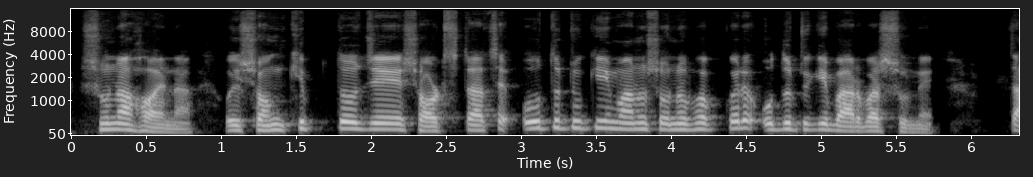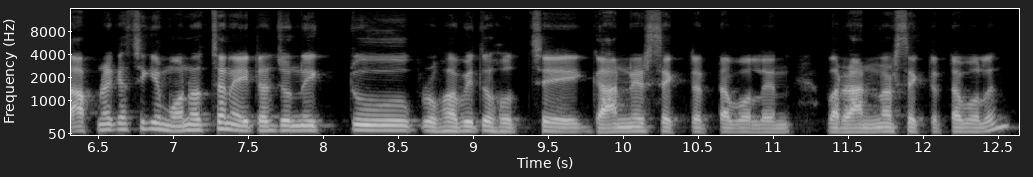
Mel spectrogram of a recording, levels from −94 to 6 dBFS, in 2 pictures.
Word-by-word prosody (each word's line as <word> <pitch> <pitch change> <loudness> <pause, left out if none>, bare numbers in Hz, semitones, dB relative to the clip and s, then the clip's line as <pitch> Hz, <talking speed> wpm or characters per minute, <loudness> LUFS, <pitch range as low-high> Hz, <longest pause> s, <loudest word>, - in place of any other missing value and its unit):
শুনা 170 0 +4
হয় 110 -2 +3
না। 90 - -6 0.3
ওই 145 - +2
সংক্ষিপ্ত 185 +7 -1 0.2
যে 175 0 +7 0.2
শর্টস 130 -2 +2
টা 155 - +3
আছে, 145 - -4 0.2
অতটুকই 205 0 0
মানুষ 175 0 +2
অনুভব 170 +1 +1
করে, 200 +2 +3 0.2
অতটুকই 170 -1 -1
বারবার 125 0 +3
শুনে। 100 -5 -8 0.5
তা - - +1
আপনার 165 +1 -3
কাছে 170 +1 -6
কি 185 - +2
মনে 135 +4 +1
হচ্ছে 155 +4 0
না 165 - +2
এইটার 135 0 -1
জন্য 140 -1 +1
একটু 140 +2 -3 0.4
প্রভাবিত 130 0 0
হচ্ছে 115 +3 -3 0.3
গানের 115 +3 +2
সেক্টর 115 - -3
টা 110 - +1
বলেন 105 -1 -4 0.3
বা 110 - +1
রান্নার 110 +2 0
সেক্টর - - -5
টা - - +3
বলেন? 120 - -4
145 Hz, 175 wpm, -24 LUFS, 120-170 Hz, 0.5 s, যে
